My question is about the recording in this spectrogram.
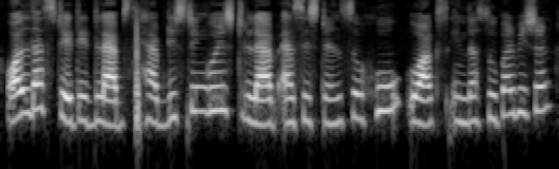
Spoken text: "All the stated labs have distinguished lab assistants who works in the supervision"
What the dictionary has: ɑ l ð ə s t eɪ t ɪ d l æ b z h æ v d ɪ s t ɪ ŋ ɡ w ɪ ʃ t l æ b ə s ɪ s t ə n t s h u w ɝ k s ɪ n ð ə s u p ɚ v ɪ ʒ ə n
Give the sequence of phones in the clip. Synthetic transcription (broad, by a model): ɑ l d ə s t eɪ t ɪ d l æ b s h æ b d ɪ s t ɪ ŋ ɡ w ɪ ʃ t l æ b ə s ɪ s t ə n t s h u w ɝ k s ɪ n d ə s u p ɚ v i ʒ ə n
